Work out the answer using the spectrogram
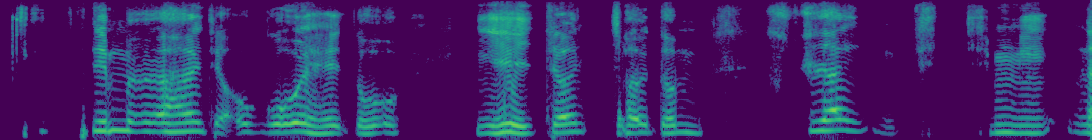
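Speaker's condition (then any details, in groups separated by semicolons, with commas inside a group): Brain lesion disability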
